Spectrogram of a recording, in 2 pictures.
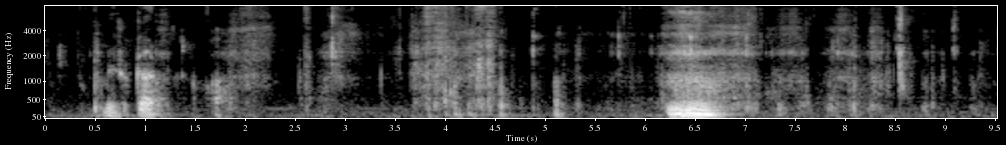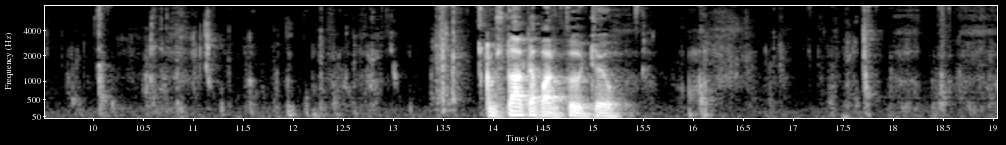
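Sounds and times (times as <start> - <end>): man chewing food: 0.0 - 19.0
low throat sound: 6.2 - 7.0.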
